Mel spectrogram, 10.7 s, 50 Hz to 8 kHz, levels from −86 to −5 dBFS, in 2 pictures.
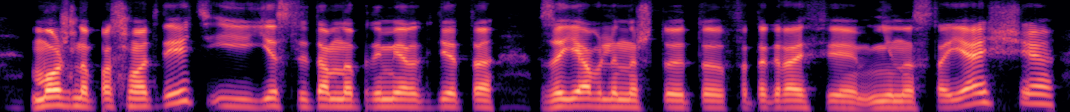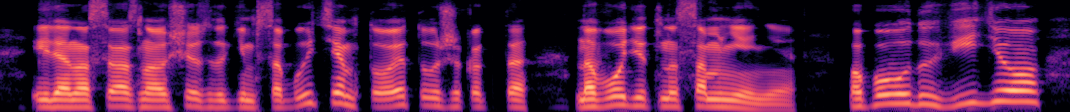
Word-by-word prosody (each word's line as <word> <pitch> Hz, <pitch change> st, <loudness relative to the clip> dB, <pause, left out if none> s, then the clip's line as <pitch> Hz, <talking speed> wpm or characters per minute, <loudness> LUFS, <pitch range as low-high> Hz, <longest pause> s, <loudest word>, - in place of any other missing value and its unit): Можно 165 Hz, -3 st, +5 dB
посмотреть. 155 Hz, -, +1 dB
И -, -, -12 dB
если 155 Hz, 0 st, -2 dB
там, 155 Hz, +1 st, +2 dB
например, 150 Hz, 0 st, +1 dB
где-то 140 Hz, 0 st, 0 dB, 0.2 s
заявлено, 150 Hz, +1 st, +3 dB
что 140 Hz, +1 st, -4 dB
эта 135 Hz, -1 st, -1 dB
фотография 135 Hz, -2 st, 0 dB
ненастоящая 135 Hz, -, +1 dB, 0.2 s
или 145 Hz, 0 st, +1 dB
она 145 Hz, 0 st, +5 dB
связана 150 Hz, -1 st, +1 dB
вообще 140 Hz, +3 st, -1 dB
с -, -, -12 dB
другим 140 Hz, 0 st, -6 dB
событием, 200 Hz, +10 st, -2 dB
то 150 Hz, 0 st, -2 dB
это 180 Hz, -2 st, -1 dB
уже 150 Hz, -2 st, -6 dB
как-то 145 Hz, -1 st, -4 dB, 0.2 s
наводит 165 Hz, +1 st, +2 dB
на 155 Hz, -1 st, -1 dB
сомнение. 130 Hz, -, -1 dB, 0.2 s
По 155 Hz, -, -1 dB
поводу 200 Hz, +2 st, -1 dB
видео, 230 Hz, +9 st, 0 dB
150 Hz, 165 wpm, -23 LUFS, 140-165 Hz, 0.2 s, Можно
